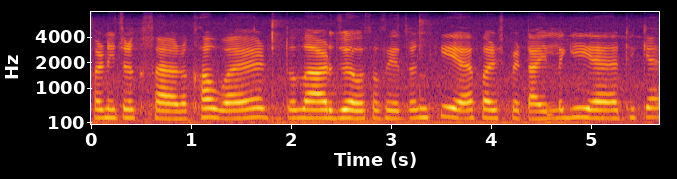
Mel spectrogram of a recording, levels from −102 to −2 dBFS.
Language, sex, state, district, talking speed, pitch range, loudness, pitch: Hindi, female, Haryana, Charkhi Dadri, 190 wpm, 210-230 Hz, -17 LUFS, 220 Hz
